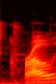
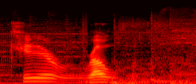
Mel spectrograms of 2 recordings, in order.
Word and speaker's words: Kuro: I think it's Crow the way it's pronounced. What a nickname I gotta say. Wait, it's Kuro. Like that.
